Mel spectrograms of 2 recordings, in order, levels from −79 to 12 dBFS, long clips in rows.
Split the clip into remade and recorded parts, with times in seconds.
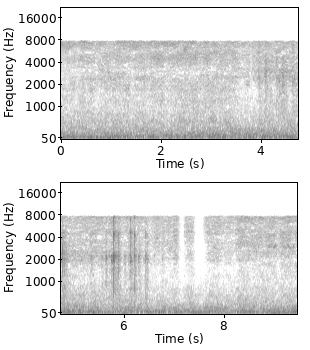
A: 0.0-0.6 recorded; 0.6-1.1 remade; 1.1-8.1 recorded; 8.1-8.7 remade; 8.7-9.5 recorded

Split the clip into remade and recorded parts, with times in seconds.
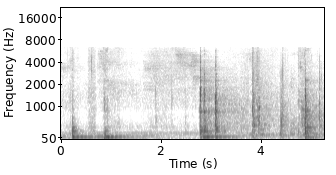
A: 0.0-1.7 recorded; 1.7-2.7 remade; 2.7-5.3 recorded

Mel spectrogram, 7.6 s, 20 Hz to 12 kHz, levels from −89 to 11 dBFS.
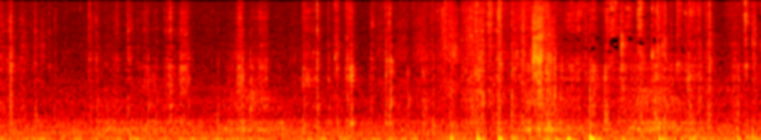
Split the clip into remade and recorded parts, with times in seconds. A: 0.0-5.4 remade; 5.4-6.7 recorded; 6.7-7.6 remade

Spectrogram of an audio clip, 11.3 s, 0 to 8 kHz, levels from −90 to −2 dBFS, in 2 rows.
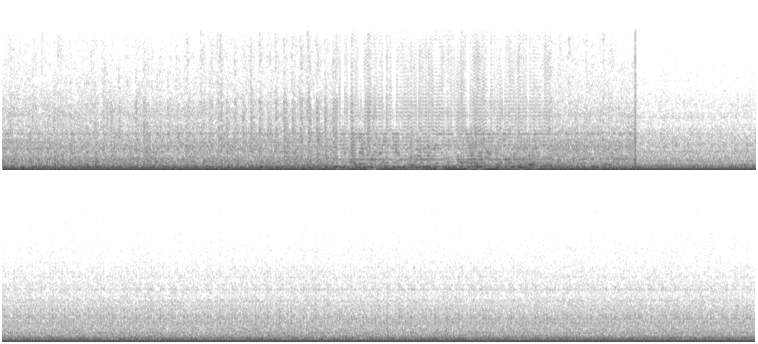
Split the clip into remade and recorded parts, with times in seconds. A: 0.0-2.5 recorded; 2.5-4.1 remade; 4.1-11.3 recorded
